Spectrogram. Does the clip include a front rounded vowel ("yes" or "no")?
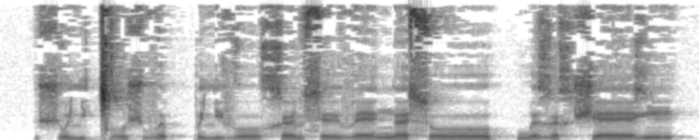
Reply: yes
